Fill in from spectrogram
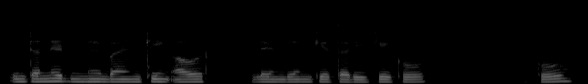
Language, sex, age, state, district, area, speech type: Hindi, male, 30-45, Uttar Pradesh, Ghazipur, rural, spontaneous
